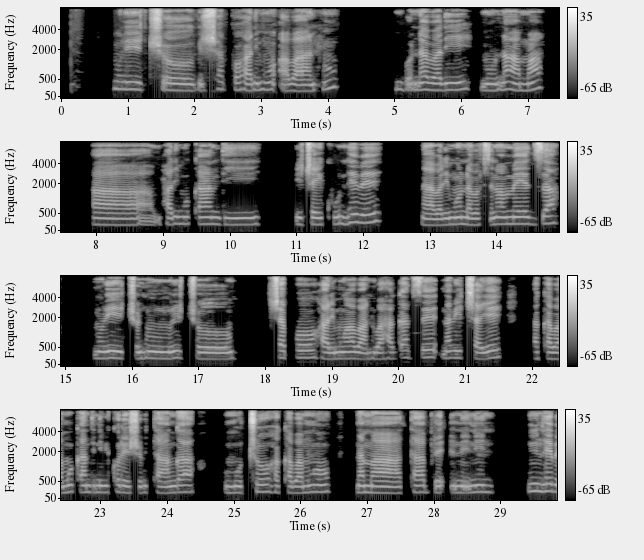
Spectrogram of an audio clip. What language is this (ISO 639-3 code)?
run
